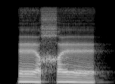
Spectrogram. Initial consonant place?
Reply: uvular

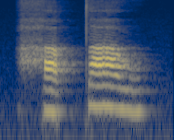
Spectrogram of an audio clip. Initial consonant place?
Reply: glottal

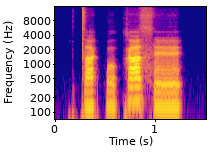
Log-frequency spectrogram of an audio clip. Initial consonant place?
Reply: alveolar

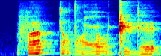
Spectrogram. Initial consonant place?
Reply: labial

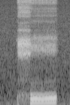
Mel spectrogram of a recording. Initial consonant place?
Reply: glottal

